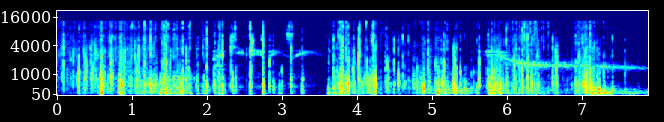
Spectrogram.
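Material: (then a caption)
Plastic. Clear plastic bubble wrap is held over a microphone head and squeezed and crinkled with the fingertips of one hand. Dense, close crinkling and sharp crackling snaps run throughout, with a brief drop-out just past the midpoint and faint squeaky tones threading through the noise.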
